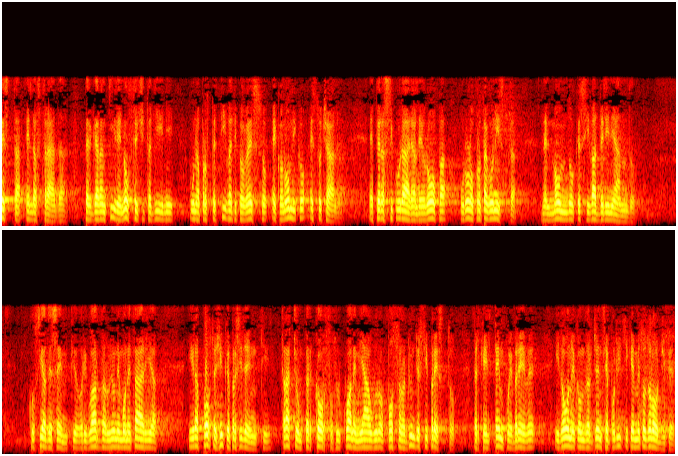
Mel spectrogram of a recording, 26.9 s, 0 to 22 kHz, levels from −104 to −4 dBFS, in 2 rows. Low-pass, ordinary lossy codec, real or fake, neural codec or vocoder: 5.4 kHz; AAC, 48 kbps; real; none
